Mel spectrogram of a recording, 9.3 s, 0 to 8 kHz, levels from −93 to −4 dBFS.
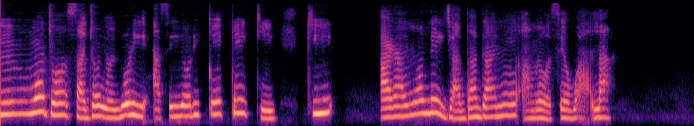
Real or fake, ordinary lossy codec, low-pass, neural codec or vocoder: fake; none; none; codec, 16 kHz, 1.1 kbps, Voila-Tokenizer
